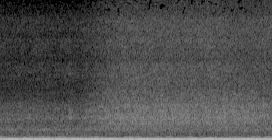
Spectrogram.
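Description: A metal lid clanks as it is lifted off a pan.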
